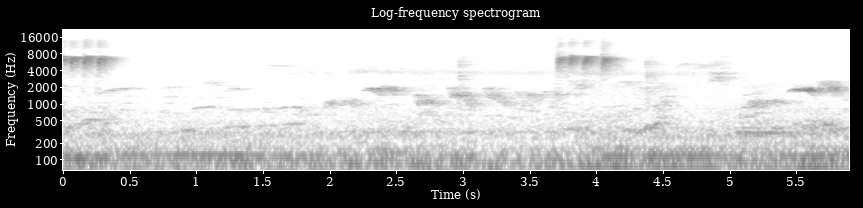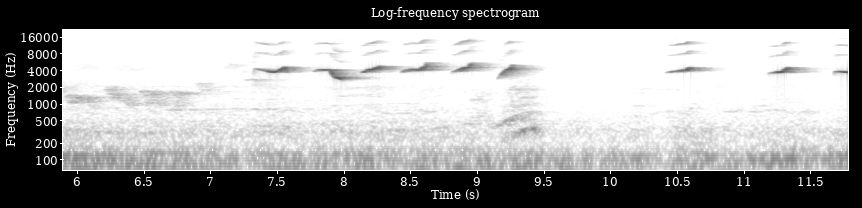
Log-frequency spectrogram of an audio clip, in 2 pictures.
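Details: Black-tailed white-rumped shama, a Kelling murai batu, in fast fighting song: soft scattered notes, then a rapid series of sharp high whistled chips repeated about twice a second, with a low hum beneath.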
